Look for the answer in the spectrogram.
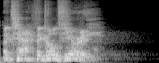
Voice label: vox attack; smite; ra; voicepack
